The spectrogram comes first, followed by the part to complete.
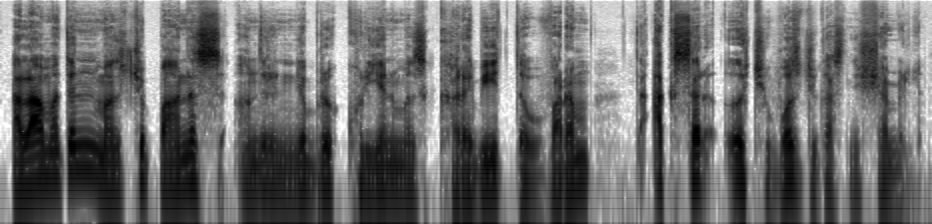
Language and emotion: Kashmiri, neutral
